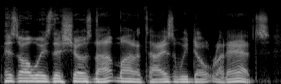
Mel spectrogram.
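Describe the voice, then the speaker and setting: A man's voice: medium pitch, fairly even intonation, a little fast, a little mellow, no echo, clean studio sound. A man hosting a podcast while sick, his voice nasal, with a joking, self-deprecating manner. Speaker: podcast host. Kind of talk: podcast intro.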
